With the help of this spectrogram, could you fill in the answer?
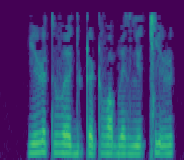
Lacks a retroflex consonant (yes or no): no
